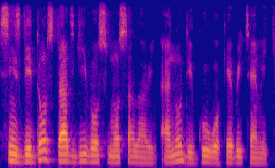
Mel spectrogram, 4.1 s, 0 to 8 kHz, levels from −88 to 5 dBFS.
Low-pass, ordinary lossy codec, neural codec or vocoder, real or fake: 7.2 kHz; Opus, 16 kbps; none; real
